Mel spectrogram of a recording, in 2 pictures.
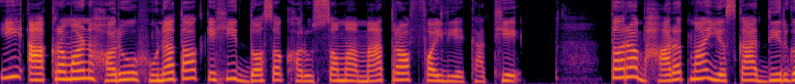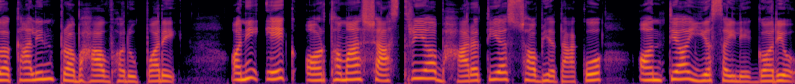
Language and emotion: Nepali, neutral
